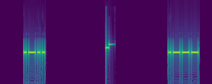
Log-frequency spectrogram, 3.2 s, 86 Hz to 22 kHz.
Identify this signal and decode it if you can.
Morse code, heard as a keyed tone, about 34 wpm, 700 Hz. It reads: L J
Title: Single Letters 35wpm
